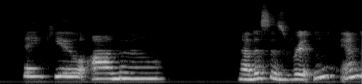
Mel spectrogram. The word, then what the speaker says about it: Omu: right here that says note to the reader amu pronounced is the igbo term for queen well amu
